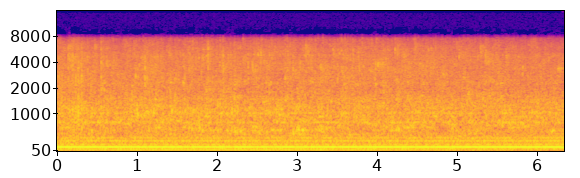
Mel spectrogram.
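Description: Water trickling and splashing in a fish tank, steady throughout, over a steady low hum.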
